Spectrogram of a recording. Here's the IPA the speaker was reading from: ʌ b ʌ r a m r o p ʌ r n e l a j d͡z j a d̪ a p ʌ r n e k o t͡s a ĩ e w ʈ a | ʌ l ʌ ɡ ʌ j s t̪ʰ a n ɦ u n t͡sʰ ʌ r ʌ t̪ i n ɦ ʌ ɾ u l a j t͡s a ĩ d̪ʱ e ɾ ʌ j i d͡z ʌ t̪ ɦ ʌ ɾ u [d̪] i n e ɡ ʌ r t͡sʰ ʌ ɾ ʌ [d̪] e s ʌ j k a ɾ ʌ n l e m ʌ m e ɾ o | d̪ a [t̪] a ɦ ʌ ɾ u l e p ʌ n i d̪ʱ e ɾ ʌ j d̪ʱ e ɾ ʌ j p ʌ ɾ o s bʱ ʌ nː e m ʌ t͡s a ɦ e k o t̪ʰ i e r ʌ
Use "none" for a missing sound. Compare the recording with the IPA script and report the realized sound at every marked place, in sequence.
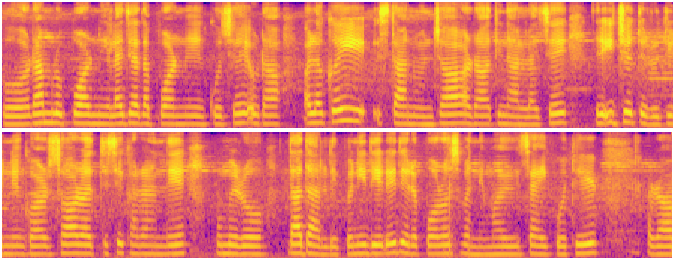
d̪, t̪, d̪

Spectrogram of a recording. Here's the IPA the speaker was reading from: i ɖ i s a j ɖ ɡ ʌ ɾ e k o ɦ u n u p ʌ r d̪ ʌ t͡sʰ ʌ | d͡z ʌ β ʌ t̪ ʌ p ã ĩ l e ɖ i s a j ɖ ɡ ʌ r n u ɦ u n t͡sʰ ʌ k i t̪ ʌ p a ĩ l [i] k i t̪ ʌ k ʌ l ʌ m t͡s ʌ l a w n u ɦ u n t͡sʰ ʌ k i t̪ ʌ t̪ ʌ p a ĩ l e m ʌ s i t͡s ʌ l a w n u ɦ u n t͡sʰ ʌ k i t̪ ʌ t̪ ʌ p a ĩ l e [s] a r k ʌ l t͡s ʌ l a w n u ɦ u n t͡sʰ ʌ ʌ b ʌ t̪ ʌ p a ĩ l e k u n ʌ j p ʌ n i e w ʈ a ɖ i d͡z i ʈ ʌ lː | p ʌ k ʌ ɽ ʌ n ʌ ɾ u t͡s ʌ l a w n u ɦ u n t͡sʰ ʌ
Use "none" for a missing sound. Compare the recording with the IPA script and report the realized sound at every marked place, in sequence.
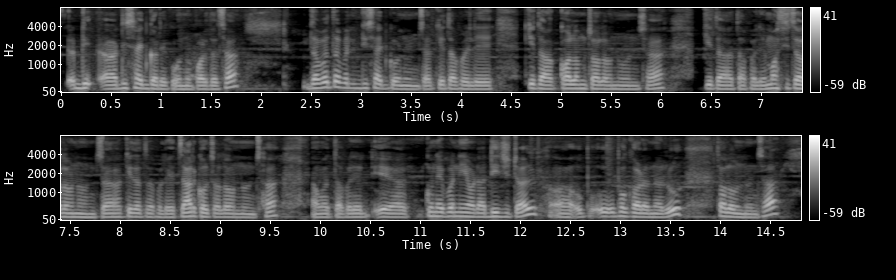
e, t͡s

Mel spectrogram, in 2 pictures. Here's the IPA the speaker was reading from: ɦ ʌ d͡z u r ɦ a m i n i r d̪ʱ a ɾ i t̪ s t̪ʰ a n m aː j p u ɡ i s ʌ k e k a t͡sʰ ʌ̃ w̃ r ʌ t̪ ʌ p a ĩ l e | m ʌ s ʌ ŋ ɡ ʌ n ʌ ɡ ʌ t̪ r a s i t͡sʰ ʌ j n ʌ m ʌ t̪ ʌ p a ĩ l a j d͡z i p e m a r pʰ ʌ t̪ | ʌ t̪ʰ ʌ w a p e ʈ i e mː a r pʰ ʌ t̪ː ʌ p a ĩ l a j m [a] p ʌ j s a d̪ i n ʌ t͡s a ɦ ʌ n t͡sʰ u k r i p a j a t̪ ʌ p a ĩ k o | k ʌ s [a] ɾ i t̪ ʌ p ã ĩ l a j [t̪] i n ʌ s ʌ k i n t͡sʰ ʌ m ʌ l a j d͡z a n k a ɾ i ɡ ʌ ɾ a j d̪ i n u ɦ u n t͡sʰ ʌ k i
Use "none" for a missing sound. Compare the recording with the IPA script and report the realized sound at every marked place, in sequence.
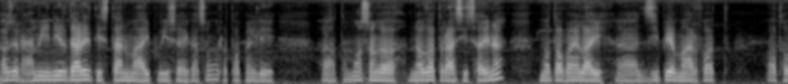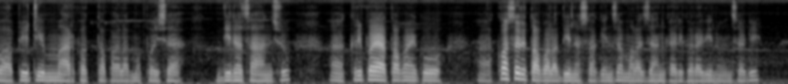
ʌ, ʌ, d̪

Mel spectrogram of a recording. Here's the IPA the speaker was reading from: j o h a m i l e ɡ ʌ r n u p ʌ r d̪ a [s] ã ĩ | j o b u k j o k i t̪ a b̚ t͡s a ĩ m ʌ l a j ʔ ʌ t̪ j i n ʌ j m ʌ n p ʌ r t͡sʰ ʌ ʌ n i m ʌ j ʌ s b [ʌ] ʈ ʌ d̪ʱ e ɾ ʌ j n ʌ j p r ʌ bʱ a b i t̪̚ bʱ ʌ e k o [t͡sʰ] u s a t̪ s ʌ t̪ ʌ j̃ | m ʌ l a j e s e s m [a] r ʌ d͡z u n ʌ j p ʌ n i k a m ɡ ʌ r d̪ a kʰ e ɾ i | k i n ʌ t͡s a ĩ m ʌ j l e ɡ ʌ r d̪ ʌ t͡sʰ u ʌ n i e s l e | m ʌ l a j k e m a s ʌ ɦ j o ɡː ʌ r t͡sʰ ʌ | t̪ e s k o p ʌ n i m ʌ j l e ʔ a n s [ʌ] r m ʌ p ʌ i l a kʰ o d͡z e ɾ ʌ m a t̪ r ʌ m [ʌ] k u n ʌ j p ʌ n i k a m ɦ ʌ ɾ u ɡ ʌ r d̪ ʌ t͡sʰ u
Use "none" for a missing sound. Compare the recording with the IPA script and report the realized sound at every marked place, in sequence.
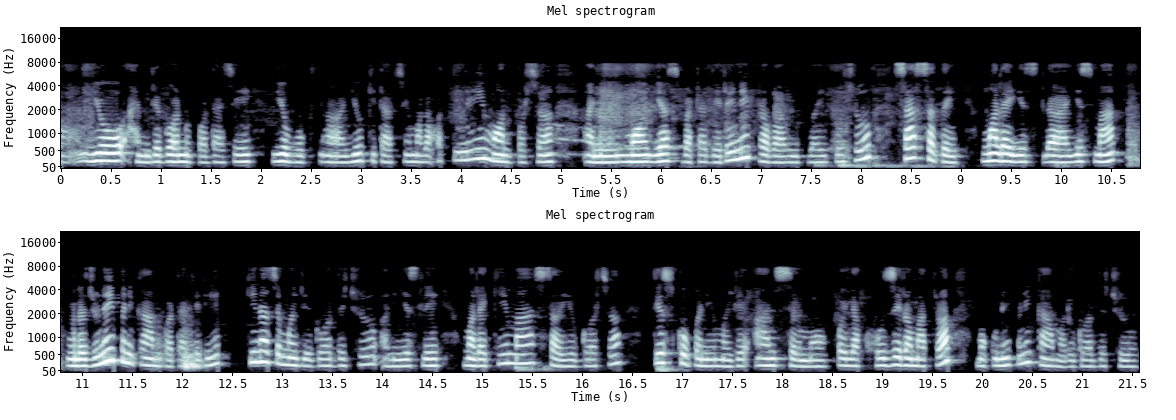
t͡s, a, t͡sʰ, a, ʌ, ʌ

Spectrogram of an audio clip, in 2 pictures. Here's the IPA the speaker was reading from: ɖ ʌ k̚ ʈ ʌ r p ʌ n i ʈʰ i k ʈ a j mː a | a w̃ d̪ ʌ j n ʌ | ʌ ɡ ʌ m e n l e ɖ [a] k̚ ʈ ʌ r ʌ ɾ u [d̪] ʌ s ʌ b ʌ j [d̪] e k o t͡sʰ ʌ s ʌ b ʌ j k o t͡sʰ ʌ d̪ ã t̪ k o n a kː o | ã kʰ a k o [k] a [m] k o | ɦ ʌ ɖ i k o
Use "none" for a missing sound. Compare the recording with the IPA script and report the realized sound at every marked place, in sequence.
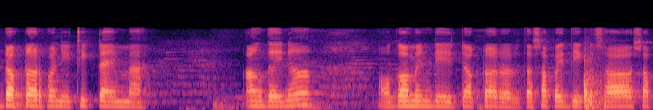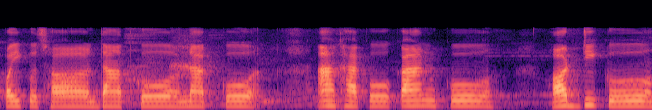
ʌ, t̪, d̪, k, n

